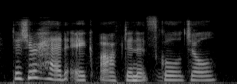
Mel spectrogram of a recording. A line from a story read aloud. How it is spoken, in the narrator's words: asked softly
